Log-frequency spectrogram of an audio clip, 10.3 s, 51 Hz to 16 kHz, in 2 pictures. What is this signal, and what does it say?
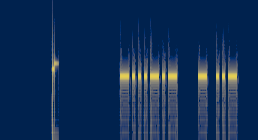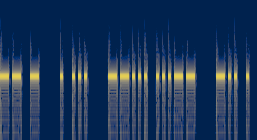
Morse code, heard as a keyed tone, about 20 wpm, 700 Hz. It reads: <BK> TU MT ES 73 DE
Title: POTA QSO Practice - 20wpm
